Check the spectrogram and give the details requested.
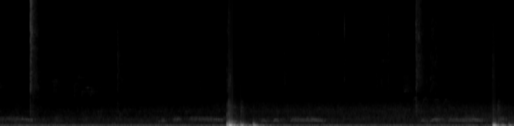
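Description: A bird cooing softly again and again in low, rounded calls. Two short dull thumps stand out, about four seconds in and again near the end, louder than the cooing.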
